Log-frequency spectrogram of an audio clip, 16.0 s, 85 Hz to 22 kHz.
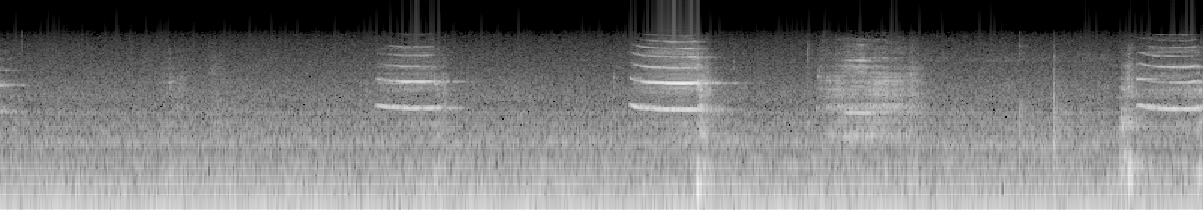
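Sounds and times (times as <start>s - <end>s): dog whining: 5.0s - 6.2s, 8.4s - 9.8s, 10.9s - 12.4s, 14.9s - 16.0s.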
